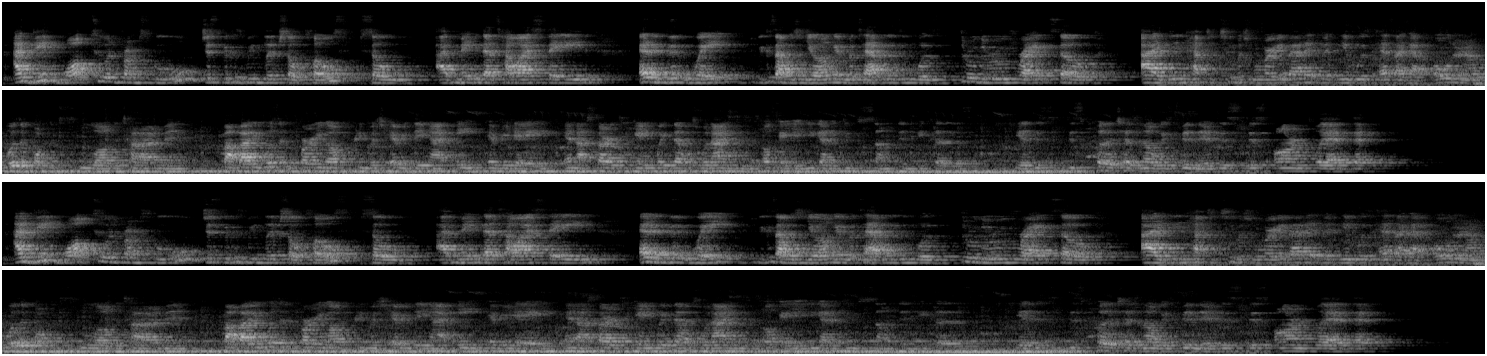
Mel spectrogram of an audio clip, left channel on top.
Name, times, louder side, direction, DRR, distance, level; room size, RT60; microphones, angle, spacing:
voice 1, 0.1-4.0 4.3-6.1 6.4-11.0 11.4-16.7 17.0-24.4 25.0-28.4, left 1 dB, 65° left, -1 dB, 0.8 m, -32 dB
sound 1, 11.4-27.5, left 2 dB, 25° left, 0.6 m, -44 dB
sound 2, 14.7-25.7, right 2 dB, 40° right, 0.3 m, -34 dB
3.0 x 2.5 x 4.4 m, 1.1 s
head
